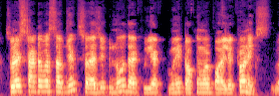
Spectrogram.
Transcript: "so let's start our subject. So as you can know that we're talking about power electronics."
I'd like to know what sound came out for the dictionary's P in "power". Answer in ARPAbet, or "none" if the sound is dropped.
B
